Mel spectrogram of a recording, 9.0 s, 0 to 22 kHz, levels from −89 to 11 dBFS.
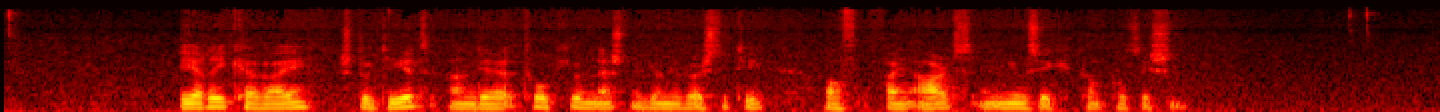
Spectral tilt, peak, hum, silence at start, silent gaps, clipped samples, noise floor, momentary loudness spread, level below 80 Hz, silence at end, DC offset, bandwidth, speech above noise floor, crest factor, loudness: -7.5 dB/octave; -12 dBFS; none; 1.1 s; none; under 0.1%; -64 dBFS; 13 LU; -60 dBFS; 1.6 s; under 0.1%; 16.5 kHz; 34 dB; 20 dB; -30 LUFS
